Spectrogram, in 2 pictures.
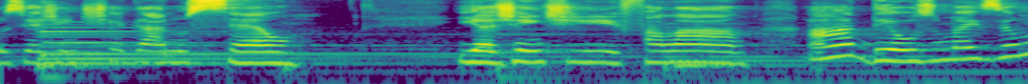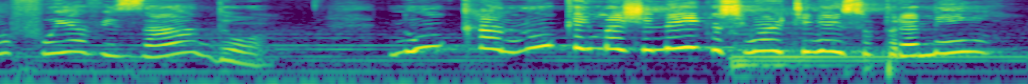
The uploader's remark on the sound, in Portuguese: Áudio do Culto de Domingo do dia 14/08/2022.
